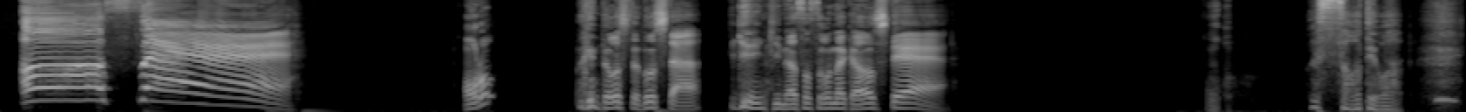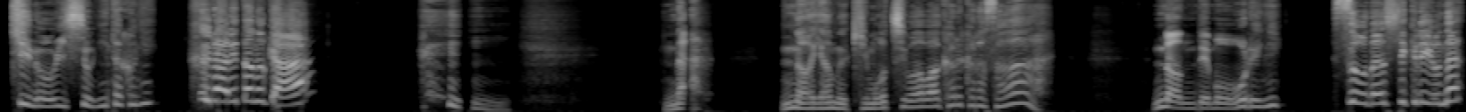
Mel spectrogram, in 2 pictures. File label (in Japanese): お調子者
